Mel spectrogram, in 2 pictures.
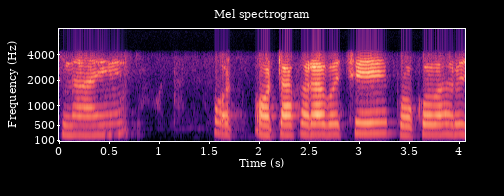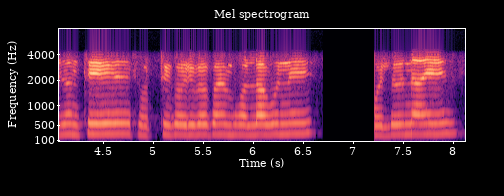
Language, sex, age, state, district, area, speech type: Odia, female, 30-45, Odisha, Boudh, rural, conversation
